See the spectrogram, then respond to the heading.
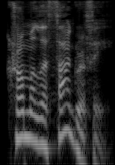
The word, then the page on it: chromolithography: British English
